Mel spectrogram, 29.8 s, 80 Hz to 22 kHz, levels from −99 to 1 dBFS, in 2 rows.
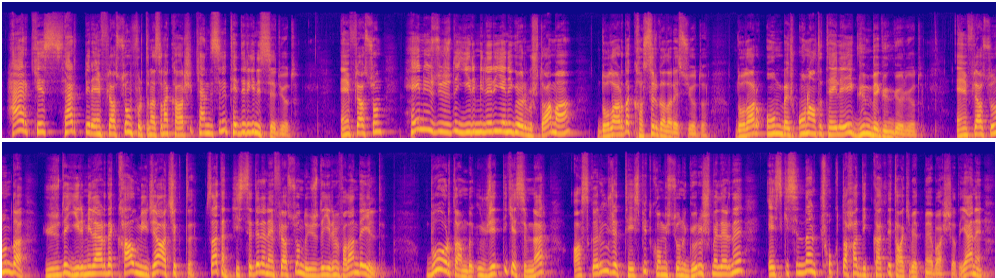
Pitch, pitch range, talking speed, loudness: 175 Hz, 150-205 Hz, 110 wpm, -19 LUFS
